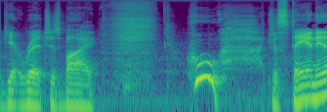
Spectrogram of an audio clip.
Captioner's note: dramatic breathing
